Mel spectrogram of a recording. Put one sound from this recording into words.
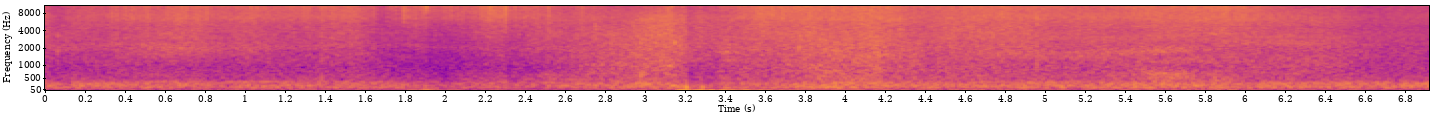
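Hands rustle and run through hair close up.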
